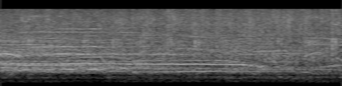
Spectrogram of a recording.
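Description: At a political rally, a crowd claps and cheers steadily throughout, a dense wash of applause with shouting voices mixed in, staying loud and even before easing slightly toward the end.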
